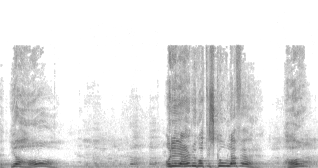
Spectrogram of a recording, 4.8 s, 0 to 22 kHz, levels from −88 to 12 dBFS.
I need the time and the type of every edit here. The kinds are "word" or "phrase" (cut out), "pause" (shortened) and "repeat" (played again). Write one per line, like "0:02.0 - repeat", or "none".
none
